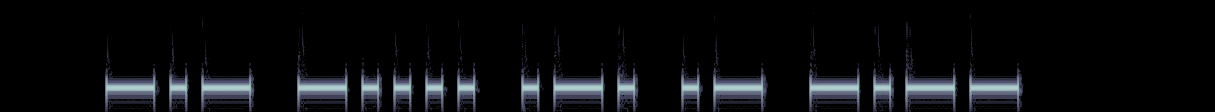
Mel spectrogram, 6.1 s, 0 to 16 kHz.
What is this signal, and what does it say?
Morse code, heard as a keyed tone, about 15 wpm, 700 Hz. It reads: K6RAY
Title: USA Call Signs - 5 Characters - Repeated 2x - 15wpm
